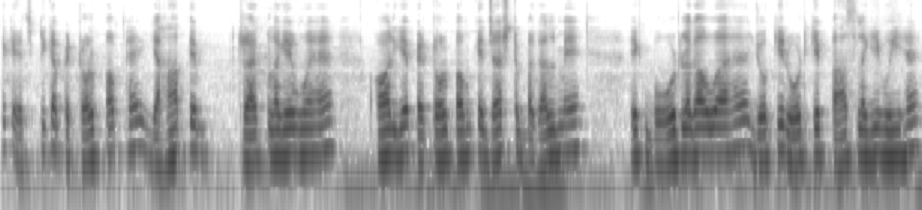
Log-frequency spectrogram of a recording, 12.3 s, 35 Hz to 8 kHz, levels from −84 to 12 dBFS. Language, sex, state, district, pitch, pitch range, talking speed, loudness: Hindi, male, Bihar, Samastipur, 140 Hz, 125-150 Hz, 160 wpm, -24 LUFS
